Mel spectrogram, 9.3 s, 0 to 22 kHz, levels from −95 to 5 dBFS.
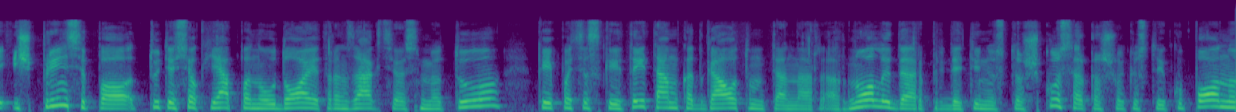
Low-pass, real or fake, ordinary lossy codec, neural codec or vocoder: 9.9 kHz; real; AAC, 64 kbps; none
